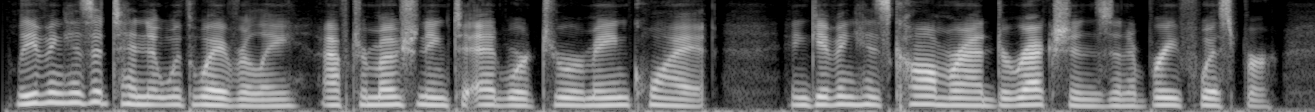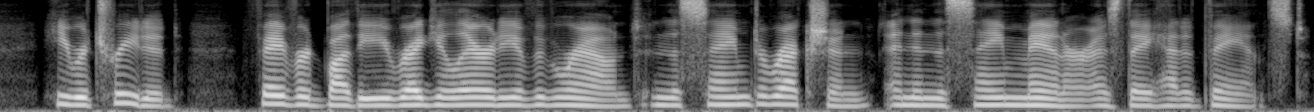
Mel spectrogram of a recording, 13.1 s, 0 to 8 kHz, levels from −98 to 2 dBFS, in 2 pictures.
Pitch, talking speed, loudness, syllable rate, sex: 195 Hz, 195 wpm, -19 LUFS, 6.1 syllables/s, female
